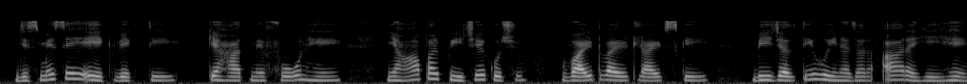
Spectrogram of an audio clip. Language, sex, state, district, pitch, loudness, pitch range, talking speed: Hindi, female, Bihar, Lakhisarai, 190 Hz, -33 LUFS, 180-205 Hz, 150 wpm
